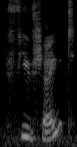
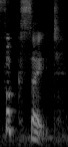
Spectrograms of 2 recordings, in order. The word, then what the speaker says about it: fuchsite: so it is absolutely more typically pronounced fuchsite with a long u and a long eye however the mineral is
